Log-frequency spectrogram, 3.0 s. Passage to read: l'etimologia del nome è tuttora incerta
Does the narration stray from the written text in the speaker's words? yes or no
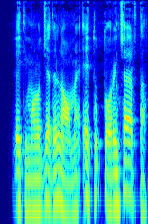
no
